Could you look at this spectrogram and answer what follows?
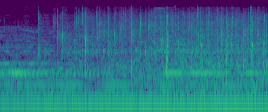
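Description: Audience clapping at a Hindu religious discourse (katha): scattered, irregular hand claps patter steadily over a low background hum, with no chant or speech on top.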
